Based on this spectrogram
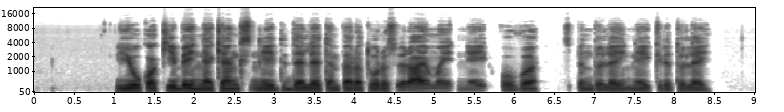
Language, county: Lithuanian, Klaipėda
